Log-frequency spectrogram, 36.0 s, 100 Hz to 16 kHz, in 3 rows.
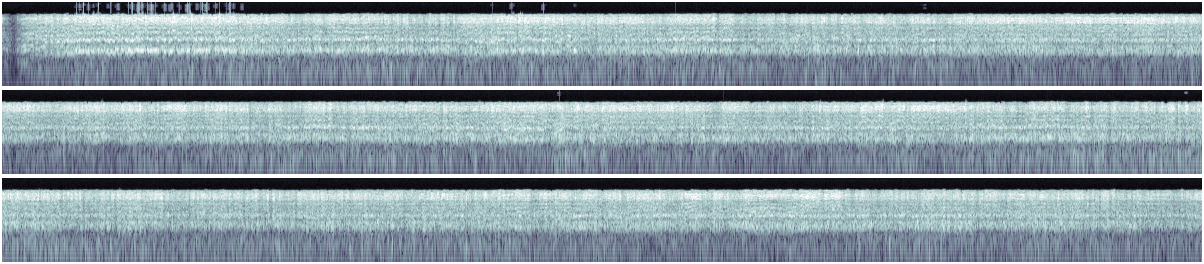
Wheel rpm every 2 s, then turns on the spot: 150, 200, 200, 200, 200, 200, 200, 200, 190, 200, 200, 200, 200, 200, 200, 200, 200, 200.
none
